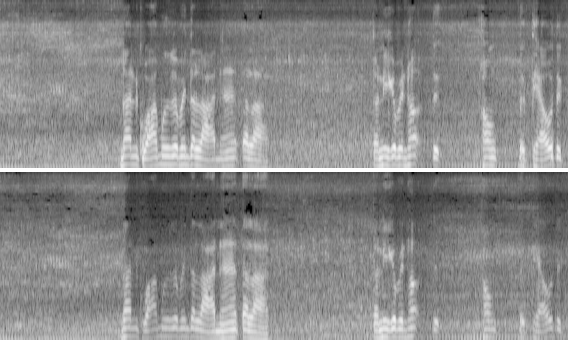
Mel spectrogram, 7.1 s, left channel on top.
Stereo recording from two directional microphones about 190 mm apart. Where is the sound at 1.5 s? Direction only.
30° left (ahead or behind).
